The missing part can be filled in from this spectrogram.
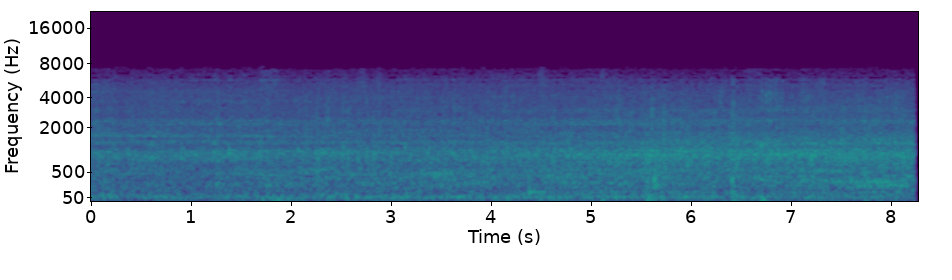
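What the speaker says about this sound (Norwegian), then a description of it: "Nå kommer det tog der" An arriving train rumbles steadily nearby, a broad engine drone with rail noise that grows slightly louder toward the end.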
